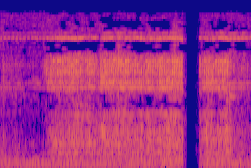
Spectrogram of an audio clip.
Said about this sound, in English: But as we continue now, Kent's phone is ringing again. Listen.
